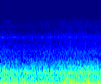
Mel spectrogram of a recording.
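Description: A motorbike engine rumbles as it rides past.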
